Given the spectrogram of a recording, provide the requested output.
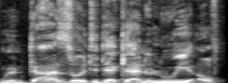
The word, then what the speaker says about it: Louis: Und zwar, er spricht sich nicht etwa Louis aus, in englisch-amerikanischer Art, sondern französisch, also Louis, nach irgendwelchen Ahnen aus dem Königshaus.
